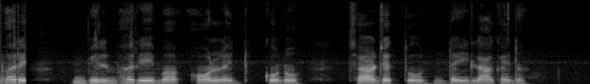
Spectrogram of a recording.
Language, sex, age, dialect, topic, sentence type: Chhattisgarhi, male, 18-24, Western/Budati/Khatahi, banking, question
